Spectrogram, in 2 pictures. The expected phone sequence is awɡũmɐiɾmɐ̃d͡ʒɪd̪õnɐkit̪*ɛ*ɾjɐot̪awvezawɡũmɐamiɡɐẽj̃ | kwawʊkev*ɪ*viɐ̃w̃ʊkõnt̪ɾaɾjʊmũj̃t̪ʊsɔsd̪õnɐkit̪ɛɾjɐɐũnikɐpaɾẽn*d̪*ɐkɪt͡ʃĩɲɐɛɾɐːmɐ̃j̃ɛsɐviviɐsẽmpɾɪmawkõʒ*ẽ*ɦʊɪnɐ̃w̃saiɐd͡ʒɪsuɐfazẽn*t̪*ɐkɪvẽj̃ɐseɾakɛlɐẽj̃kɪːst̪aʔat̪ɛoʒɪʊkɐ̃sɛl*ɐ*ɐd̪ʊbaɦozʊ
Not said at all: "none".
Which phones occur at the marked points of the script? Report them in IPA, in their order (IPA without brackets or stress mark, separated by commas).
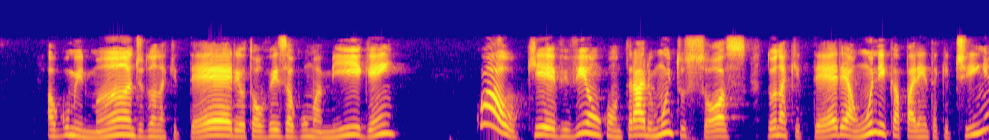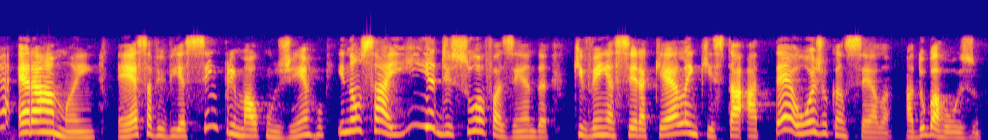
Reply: ɛ, i, t̪, ẽ, d̪, ɐ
